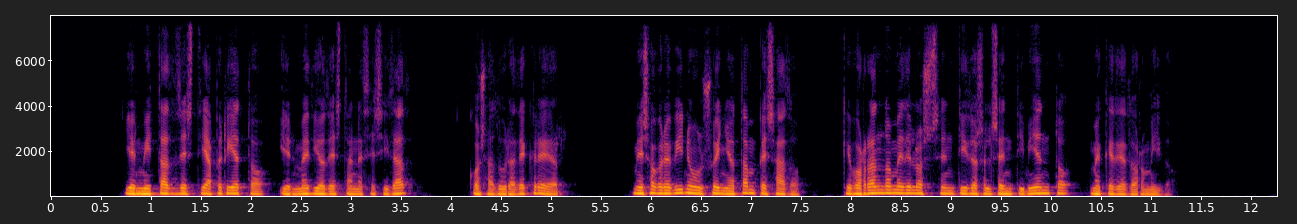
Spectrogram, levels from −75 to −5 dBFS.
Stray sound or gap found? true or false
false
